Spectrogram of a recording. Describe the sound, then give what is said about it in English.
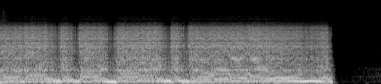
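Loud, heavily distorted electric guitar played through a drive pedal plays a thick, saturated riff with a few brief choppy breaks, sustaining for about three seconds before cutting off abruptly into silence. “Um, you can make it even dirtier.”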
